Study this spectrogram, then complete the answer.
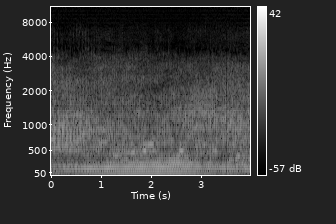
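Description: Cub light propeller plane passing low over a 1982 fly-in, a steady droning engine buzz with a pitch that shifts gradually as it goes by, close and continuous.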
